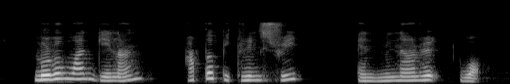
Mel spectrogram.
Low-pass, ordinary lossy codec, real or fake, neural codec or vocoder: 7.2 kHz; AAC, 32 kbps; fake; autoencoder, 22.05 kHz, a latent of 192 numbers a frame, VITS, trained on one speaker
